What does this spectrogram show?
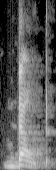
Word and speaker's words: doubt: In both these words, B is silent. We don't say debt or doubt. We have to say debt and doubt.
